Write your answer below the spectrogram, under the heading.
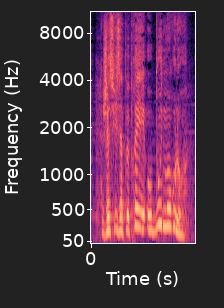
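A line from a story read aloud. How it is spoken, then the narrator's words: Cheerful. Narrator (French): fit Beautrelet gaiement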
